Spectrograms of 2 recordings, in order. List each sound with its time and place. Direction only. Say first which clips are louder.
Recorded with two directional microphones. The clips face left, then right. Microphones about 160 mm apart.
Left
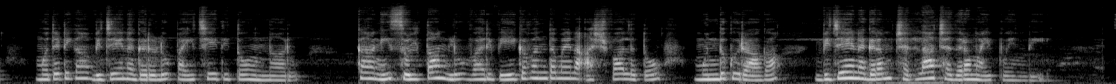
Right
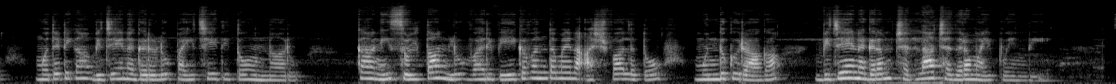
0.3 s speech: left 3 dB; 15° left (ahead or behind)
